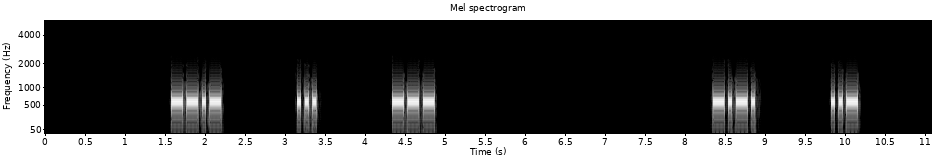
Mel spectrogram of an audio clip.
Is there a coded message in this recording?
Yes: Morse code from 1.6 to 10.2 s, heard as a keyed tone, about 25 wpm, spaced as for 8 wpm, 590 Hz. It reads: QSO CU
